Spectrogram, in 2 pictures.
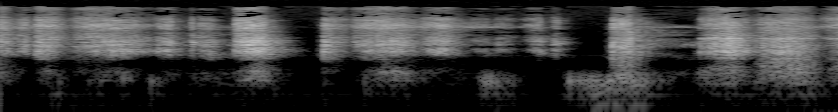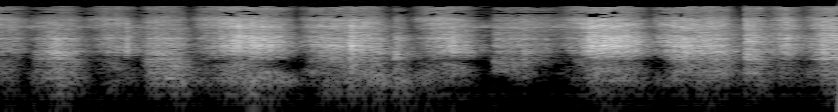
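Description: A graphite pencil is rubbed in long strokes across a flat sheet of drawing paper on a table to draw the outline of hair. The result is a soft, bright, hissing scratch that swells and fades with each stroke, with short pauses between some of them.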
